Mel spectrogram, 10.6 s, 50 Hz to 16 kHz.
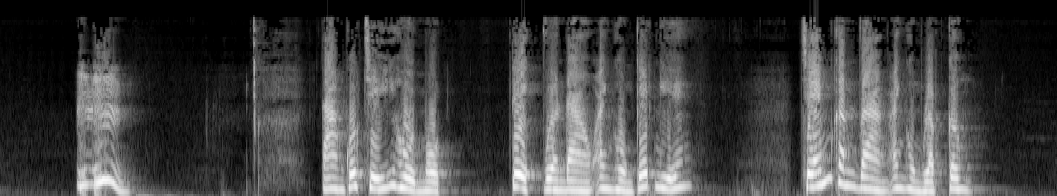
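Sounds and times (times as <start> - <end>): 
man clearing his throat: 0.8 - 1.4
speech: 0.8 - 1.4, 3.2 - 7.0, 8.0 - 9.8.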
